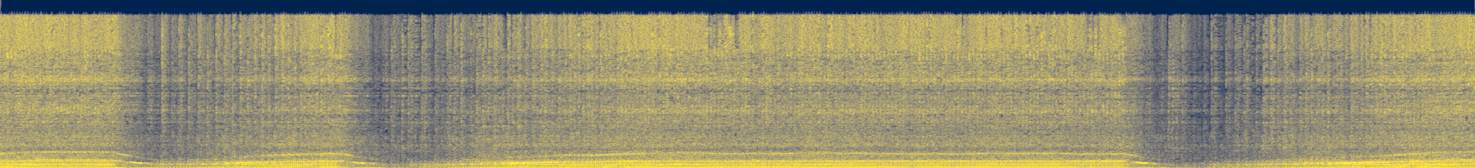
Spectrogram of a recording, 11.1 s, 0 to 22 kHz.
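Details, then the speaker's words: Echo PB-250 two-stroke blower (50:1 fuel): the buzz rises and sags with the trigger, dipping hard on each let-off. It won't run without throttle; owner suspects the fuel mixture screws. "This particular one is not going to run without letting go of the throttle. So, I'm going to have to figure out why."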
